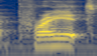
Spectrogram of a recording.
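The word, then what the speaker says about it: Praet: to pereira and dennis pratt both uh pray it i think you pronounce that rather than pratt pray it both with a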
